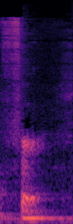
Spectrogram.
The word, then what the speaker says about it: for: Ok, esse for também ele é bem reduzido, tá? Ele não é um for tão forte assim, ele é um fur.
